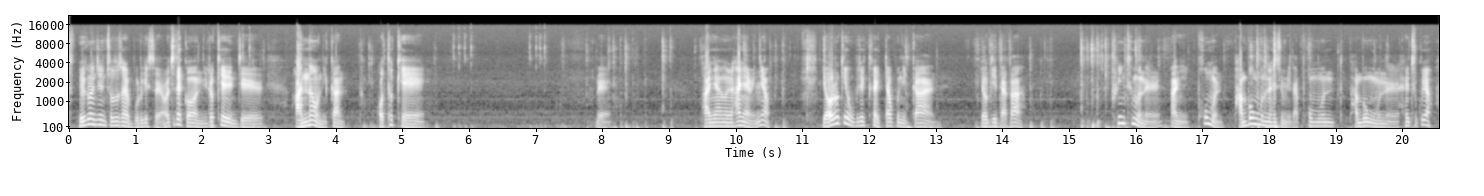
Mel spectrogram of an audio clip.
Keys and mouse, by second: 2.6 click, 3.0 ctrl+z, 3.0 click, 3.5 click, 4.6 ctrl+z, 5.8 click, 6.9 click, 7.1 click, 8.0 Delete, 8.0 click, 8.2 Delete, 8.5 Delete, 9.0 BackSpace, 10.2 Right, 10.6 Down, 12.7 shift+click, 13.8 shift+Left, 14.6 Down, 14.6 shift+Left, 15.2 Return, 15.5 Up, 15.5 Return, 15.8 Up, 15.8 Return, 17.5-18.4 typing.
